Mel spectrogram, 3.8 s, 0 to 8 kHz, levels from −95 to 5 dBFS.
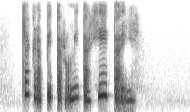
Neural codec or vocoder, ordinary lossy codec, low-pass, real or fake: none; Opus, 16 kbps; 7.2 kHz; real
